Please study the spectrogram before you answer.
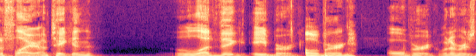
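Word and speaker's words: Åberg: Oberg, is that how you pronounce his Oberg, name? yep. Okay. Oh, Hawk's never heard of him. It's spelled with an A, but it's pronounced with an O.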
